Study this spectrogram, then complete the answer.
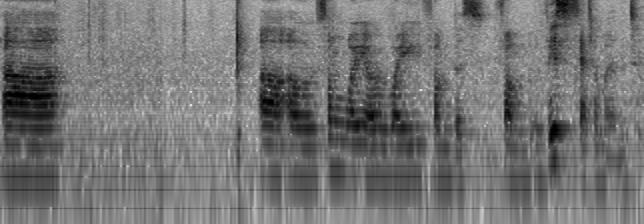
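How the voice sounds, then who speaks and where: A woman's voice: low-pitched, flat delivery, takes it slowly, a bit bright, slight background noise. A woman narrating as game master of a tabletop game, hesitant with many fillers. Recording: roomy group recording from far off, chatter.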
